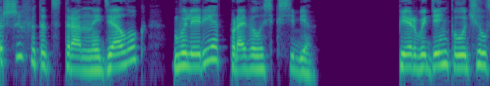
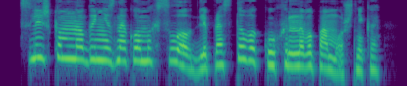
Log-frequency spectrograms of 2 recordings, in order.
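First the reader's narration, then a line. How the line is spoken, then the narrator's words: Scornful snort. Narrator (Russian): фыркнула Жади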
